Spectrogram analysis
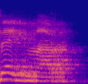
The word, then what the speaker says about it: Weimar: En la política urbana, en la Alemania de Weimar, es el nombre de una ciudad importante después de Berlín, se la pronuncia como B corta siempre que veamos una W en alemán. Weimar.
